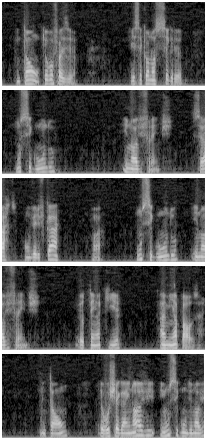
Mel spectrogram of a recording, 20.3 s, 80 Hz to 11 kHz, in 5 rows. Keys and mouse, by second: 1.3-2.8 drag, 4.3-7.0 drag, 9.2 click, 10.4 click, 11.0 click, 16.4-18.2 drag.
